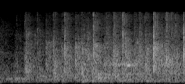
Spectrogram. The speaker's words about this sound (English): All right, go sit down. Thank you. Everybody get a round of applause.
